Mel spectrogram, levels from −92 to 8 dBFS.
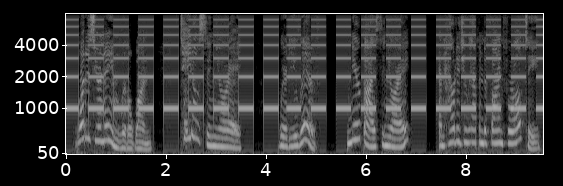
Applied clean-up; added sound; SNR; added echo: none; Alarm; 0 dB; none.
